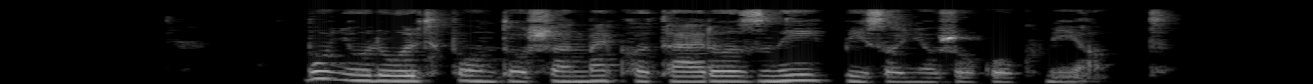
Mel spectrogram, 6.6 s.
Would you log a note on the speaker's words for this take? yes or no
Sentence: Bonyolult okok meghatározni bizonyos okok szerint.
yes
